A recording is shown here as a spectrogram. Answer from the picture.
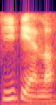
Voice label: what time, Mandarin

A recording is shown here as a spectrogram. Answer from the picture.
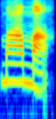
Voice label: "mother", Mandarin

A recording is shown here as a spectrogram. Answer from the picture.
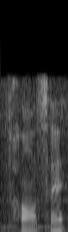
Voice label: "Francais", french

